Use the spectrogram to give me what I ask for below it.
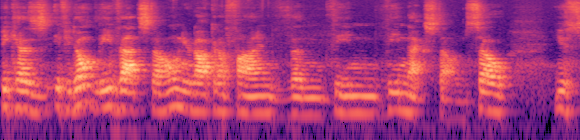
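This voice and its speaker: A man speaks with a fairly high pitch and fairly even intonation. There is audible room echo along with noticeable background noise. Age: 30s. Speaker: guitarist. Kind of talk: casual chat. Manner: halting.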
